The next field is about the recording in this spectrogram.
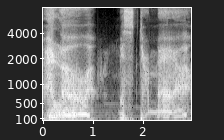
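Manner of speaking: menacing put-on horror-film killer voice, pitched high. Joining a bit, a greeting in a put-on killer voice. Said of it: "I think I can do this killer voice".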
